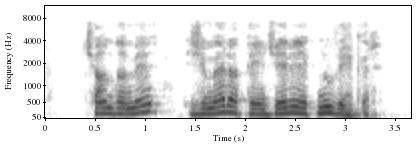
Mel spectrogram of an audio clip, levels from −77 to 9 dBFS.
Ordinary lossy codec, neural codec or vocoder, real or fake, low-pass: MP3, 32 kbps; codec, 16 kHz, 2 kbps, FunCodec, trained on Chinese and English, 25 frames a second; fake; 7.2 kHz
